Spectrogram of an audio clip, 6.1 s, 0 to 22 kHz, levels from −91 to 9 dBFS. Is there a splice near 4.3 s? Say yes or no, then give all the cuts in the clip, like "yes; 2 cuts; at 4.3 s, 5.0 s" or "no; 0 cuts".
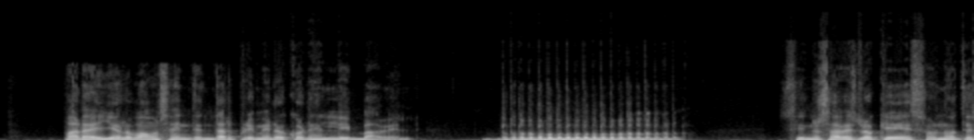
no; 0 cuts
